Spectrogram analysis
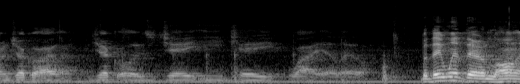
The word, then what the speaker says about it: Jekyll: It's spelled Timacun, something like that. They're on Jekyll Island. Jekyll is Jekyll.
